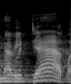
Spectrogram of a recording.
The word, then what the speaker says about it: Navidad: No, Navidad, like a dad.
